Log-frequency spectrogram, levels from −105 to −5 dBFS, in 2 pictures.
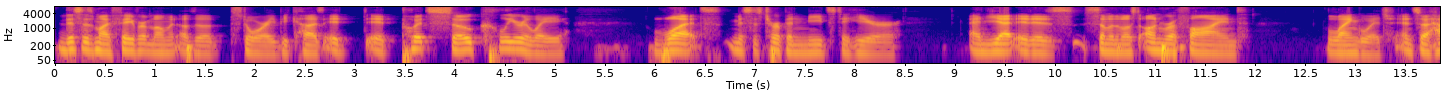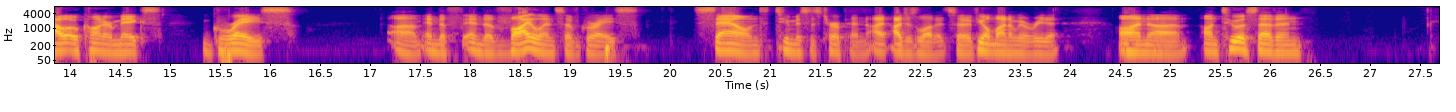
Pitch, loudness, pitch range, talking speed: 115 Hz, -24 LUFS, 105-125 Hz, 145 wpm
